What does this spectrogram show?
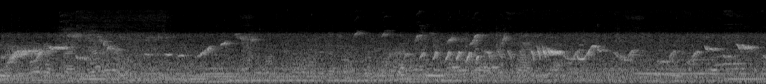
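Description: Birds chirping and twittering, with many quick rising chirps and fast trills, over a steady low hum.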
